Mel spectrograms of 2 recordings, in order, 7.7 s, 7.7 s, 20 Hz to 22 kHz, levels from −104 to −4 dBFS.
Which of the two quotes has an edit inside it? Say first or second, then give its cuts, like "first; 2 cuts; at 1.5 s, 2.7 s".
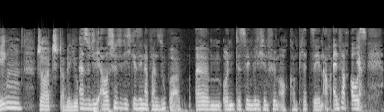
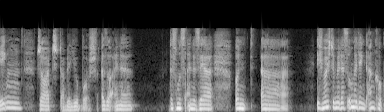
first; 1 cut; at 1.6 s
